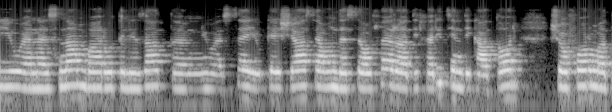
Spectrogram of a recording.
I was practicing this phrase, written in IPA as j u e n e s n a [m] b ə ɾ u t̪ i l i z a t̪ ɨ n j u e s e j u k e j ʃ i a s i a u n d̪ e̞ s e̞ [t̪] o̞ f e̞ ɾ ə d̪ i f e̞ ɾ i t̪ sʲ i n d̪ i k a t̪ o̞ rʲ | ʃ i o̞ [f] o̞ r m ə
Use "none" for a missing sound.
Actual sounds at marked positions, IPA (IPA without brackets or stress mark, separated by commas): m, none, f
